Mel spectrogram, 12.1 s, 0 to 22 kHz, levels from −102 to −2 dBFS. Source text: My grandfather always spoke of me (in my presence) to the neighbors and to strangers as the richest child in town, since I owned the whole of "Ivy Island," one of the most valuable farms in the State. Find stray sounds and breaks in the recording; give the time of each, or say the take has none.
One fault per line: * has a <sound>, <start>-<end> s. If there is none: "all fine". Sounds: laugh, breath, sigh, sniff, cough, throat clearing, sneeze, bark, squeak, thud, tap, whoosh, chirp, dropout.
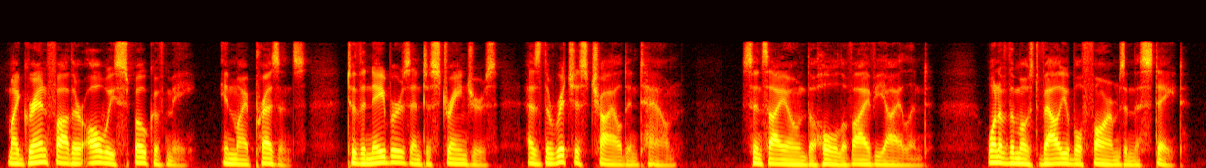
all fine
